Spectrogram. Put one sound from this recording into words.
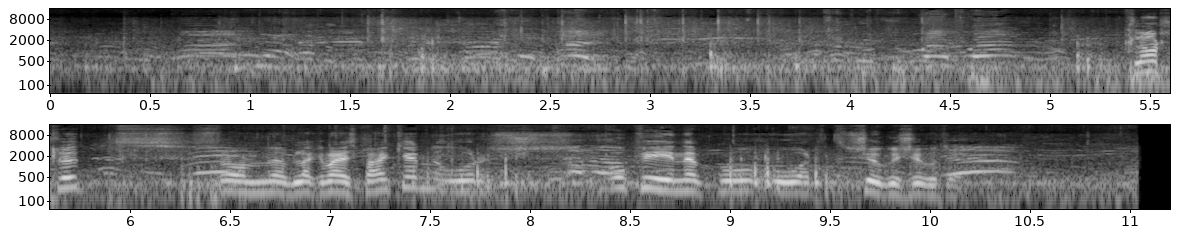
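A crowd of adults talks and cheers outdoors.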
